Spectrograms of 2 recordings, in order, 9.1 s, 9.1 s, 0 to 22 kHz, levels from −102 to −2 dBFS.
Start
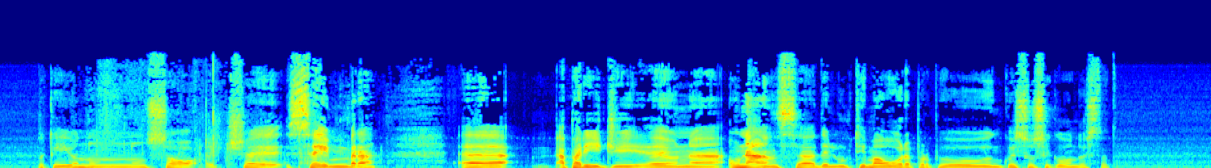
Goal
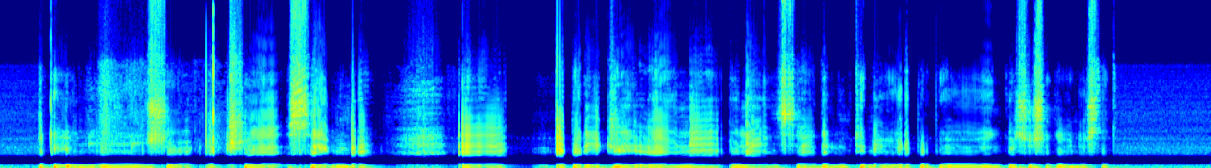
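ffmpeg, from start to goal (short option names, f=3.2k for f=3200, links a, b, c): -af "bandreject=f=60:t=h:w=6,bandreject=f=120:t=h:w=6,bandreject=f=180:t=h:w=6,bandreject=f=240:t=h:w=6,bandreject=f=300:t=h:w=6,bandreject=f=360:t=h:w=6,bandreject=f=420:t=h:w=6,bandreject=f=480:t=h:w=6,acompressor=threshold=-41dB:ratio=10,aphaser=in_gain=1:out_gain=1:delay=4.3:decay=0.24:speed=1.3:type=triangular,aeval=exprs='0.0473*(cos(1*acos(clip(val(0)/0.0473,-1,1)))-cos(1*PI/2))+0.0106*(cos(3*acos(clip(val(0)/0.0473,-1,1)))-cos(3*PI/2))+0.0015*(cos(7*acos(clip(val(0)/0.0473,-1,1)))-cos(7*PI/2))':c=same,asuperstop=centerf=970:order=20:qfactor=0.61,volume=17.5dB"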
